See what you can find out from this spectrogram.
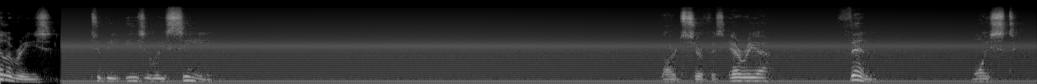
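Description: From 0.61 s right through to the end there's a mains buzz, sitting roughly 10 dB under the sound. Something like a dimmer, rectifier or unshielded run is letting sharp switching spikes in twice per 50 Hz cycle, so harmonics stack up into a steady, raspy buzz.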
